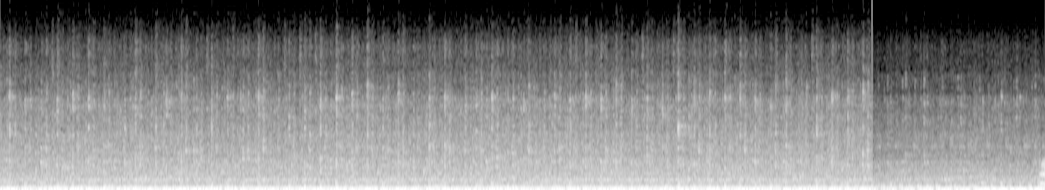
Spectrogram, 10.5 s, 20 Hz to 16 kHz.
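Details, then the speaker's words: Farmall 460 tractor idling after points gap adjusted slightly closer, believed to advance timing slightly; charging gauge barely moves, generator or voltage regulator suspected; steady even low idle, smooth beat, no knocks or misses, normal idle. "really sounds good. We got to figure out something."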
